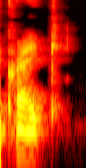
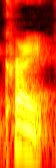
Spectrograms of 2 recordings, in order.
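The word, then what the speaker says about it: craic: You're just having the crack. – It's kind of misleading. – It's spelled like that. I keep on saying crake.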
